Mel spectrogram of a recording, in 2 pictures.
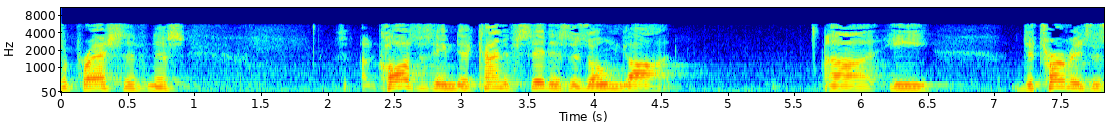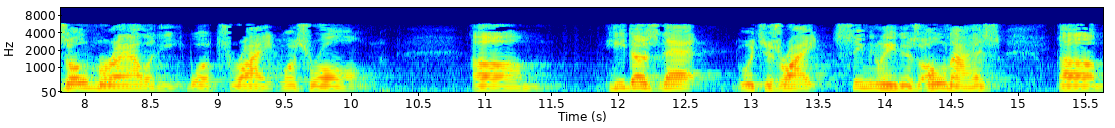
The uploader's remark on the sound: Ketha Heights Baptist Church ~ Live Broadcast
